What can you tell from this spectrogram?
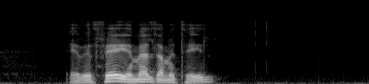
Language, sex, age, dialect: Faroese, male, 61+, Vágar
